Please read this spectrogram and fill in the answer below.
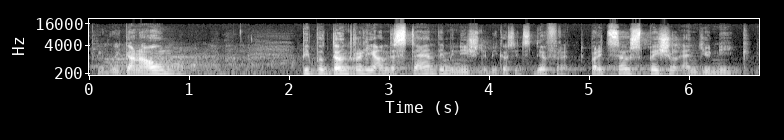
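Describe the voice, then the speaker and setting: An older man from South Africa with an Afrikaans-accented voice, giving an earnest, animated welcome speech as a university provost at a podium microphone. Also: a little high, a little fast, a little hiss or hum. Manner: earnest and animated, gesturing widely. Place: reception hall with curtains. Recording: long hall reverb.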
